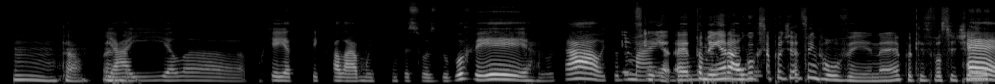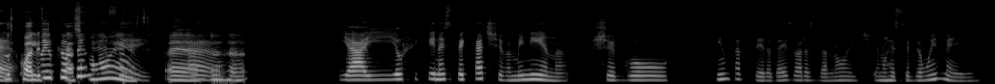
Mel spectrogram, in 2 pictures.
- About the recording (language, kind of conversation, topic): Portuguese, advice, Como você se sentiu após receber uma rejeição em uma entrevista importante?
- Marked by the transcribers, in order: other background noise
